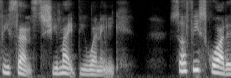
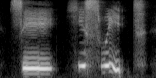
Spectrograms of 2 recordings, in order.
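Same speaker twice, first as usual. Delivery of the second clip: put-on high, coaxing little-girl voice; high-pitched, winsome child; pleading child; 13 semitones higher, 4 dB louder, much slower than usual. A narrator's reading.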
